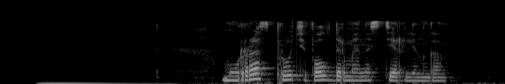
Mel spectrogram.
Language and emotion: Russian, neutral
